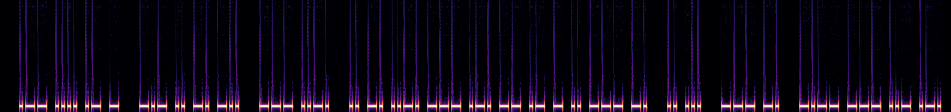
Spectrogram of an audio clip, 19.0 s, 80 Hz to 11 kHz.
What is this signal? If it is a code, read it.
Morse code, heard as a keyed tone, about 21 wpm, 700 Hz. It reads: WHAT KIND OF INFORMATION IS ON YOUR
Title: Sentences from Top 1000 Words - Review Part 3 - 20wpm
